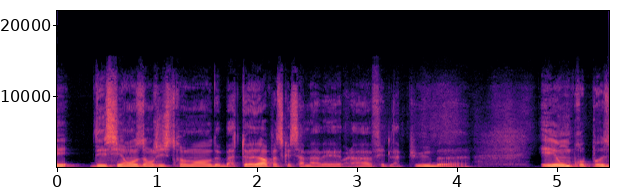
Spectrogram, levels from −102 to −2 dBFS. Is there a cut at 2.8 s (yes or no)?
yes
